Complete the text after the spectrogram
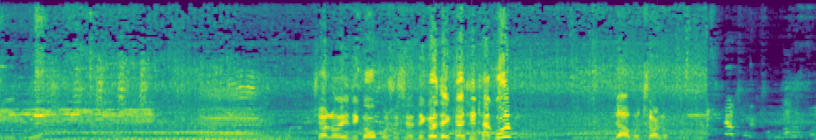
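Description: Motorcycle engines rumble and idle nearby on a busy street.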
